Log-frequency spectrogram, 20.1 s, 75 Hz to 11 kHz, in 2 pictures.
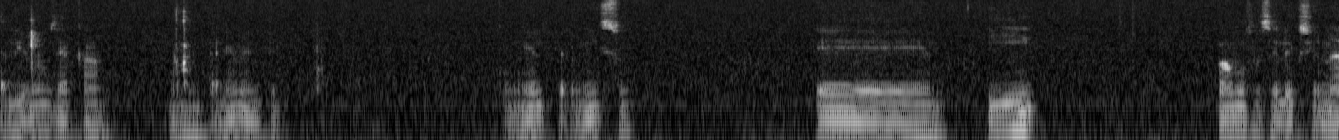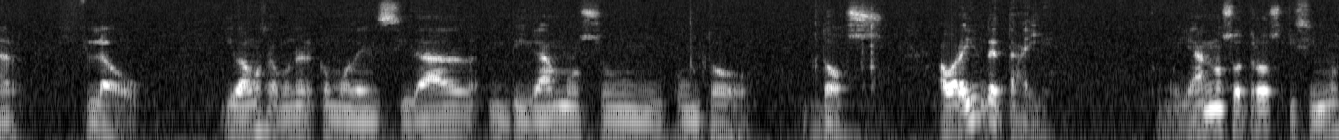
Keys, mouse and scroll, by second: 1.1-2.3 drag, 2.4-2.8 scroll up 2, 3.4-3.8 scroll down 2, 4.3-4.6 scroll up 2, 5.1 scroll down 1, 6.2 right click, 9.8 click, 13.0 KP_Decimal, 13.9 KP_2, 14.4 KP_Enter, 16.1-16.5 scroll up 2, 17.4 right click, 18.6-19.0 scroll down 2, 19.6 scroll down 2.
